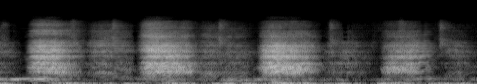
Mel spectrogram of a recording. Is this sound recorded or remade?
remade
